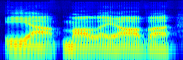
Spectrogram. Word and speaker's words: Iamaleava: pronunciation there Caleb uh not great it's I Mala Mala I malava I was just kidding IIA malava um so a couple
